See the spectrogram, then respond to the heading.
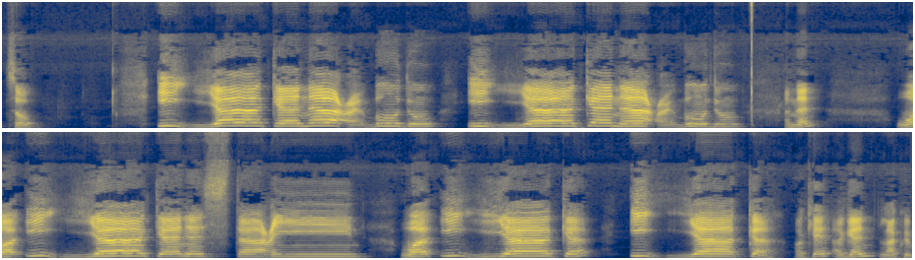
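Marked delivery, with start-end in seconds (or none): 1.6-7.4 slow chanted إياك نعبد, ya shadda held firm; slow recitation. Shown as a demonstration. Teacher modelling recitation for students. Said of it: "commit to the ya shadda". 9.0-16.9 وإياك نستعين chanted slowly, ya shadda committed; slow recitation. Shown as a demonstration. Teacher modelling the ya shadda. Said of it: "commit to the ya shadda".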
